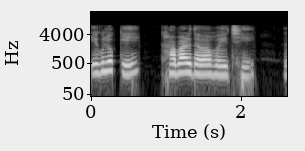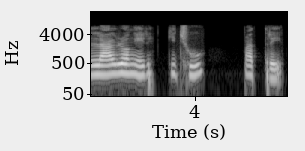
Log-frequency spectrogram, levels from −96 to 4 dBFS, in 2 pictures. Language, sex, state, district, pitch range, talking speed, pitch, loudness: Bengali, female, West Bengal, Cooch Behar, 205-235 Hz, 90 wpm, 220 Hz, -18 LUFS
